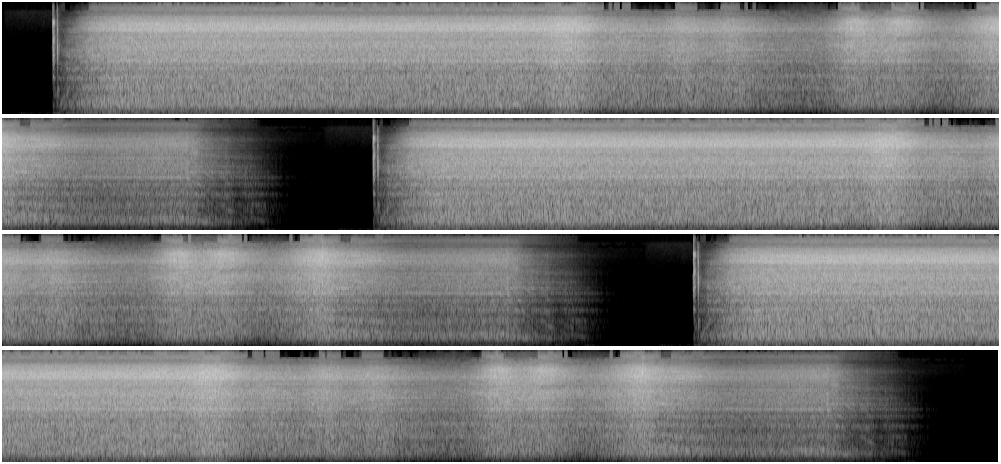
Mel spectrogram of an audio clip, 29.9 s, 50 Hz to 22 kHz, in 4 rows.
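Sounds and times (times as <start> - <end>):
hair dryer switch click: 0.4 - 0.7, 10.3 - 10.6, 20.2 - 20.4
hair dryer blowing air: 0.4 - 9.4, 10.3 - 19.3, 20.2 - 29.2.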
